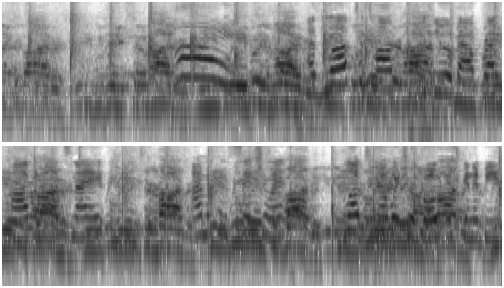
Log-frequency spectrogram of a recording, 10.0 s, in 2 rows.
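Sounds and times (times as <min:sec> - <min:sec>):
speech: 0:00.0 - 0:09.9
sharp loud claps or slaps: 0:00.2 - 0:09.9
crowd of protesters cheering and shouting: 0:01.7 - 0:02.4.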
